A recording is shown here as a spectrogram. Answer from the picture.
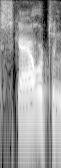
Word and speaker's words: Scourton: Is it Nick Scourton or Scorton from Purdue? Scorton. Just Scorton.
